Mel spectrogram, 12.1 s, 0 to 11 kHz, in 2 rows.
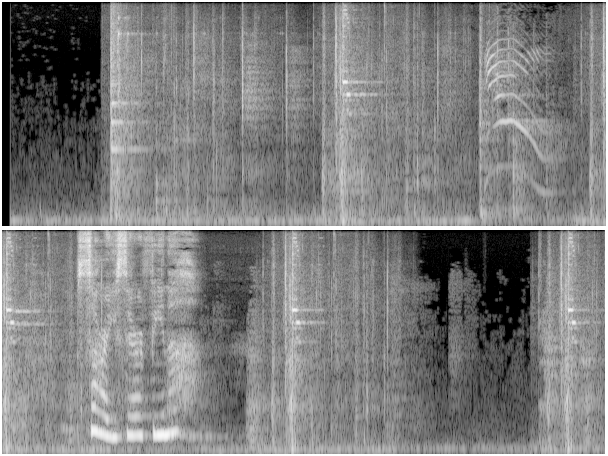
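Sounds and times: cat meowing: 4.8s - 5.6s.

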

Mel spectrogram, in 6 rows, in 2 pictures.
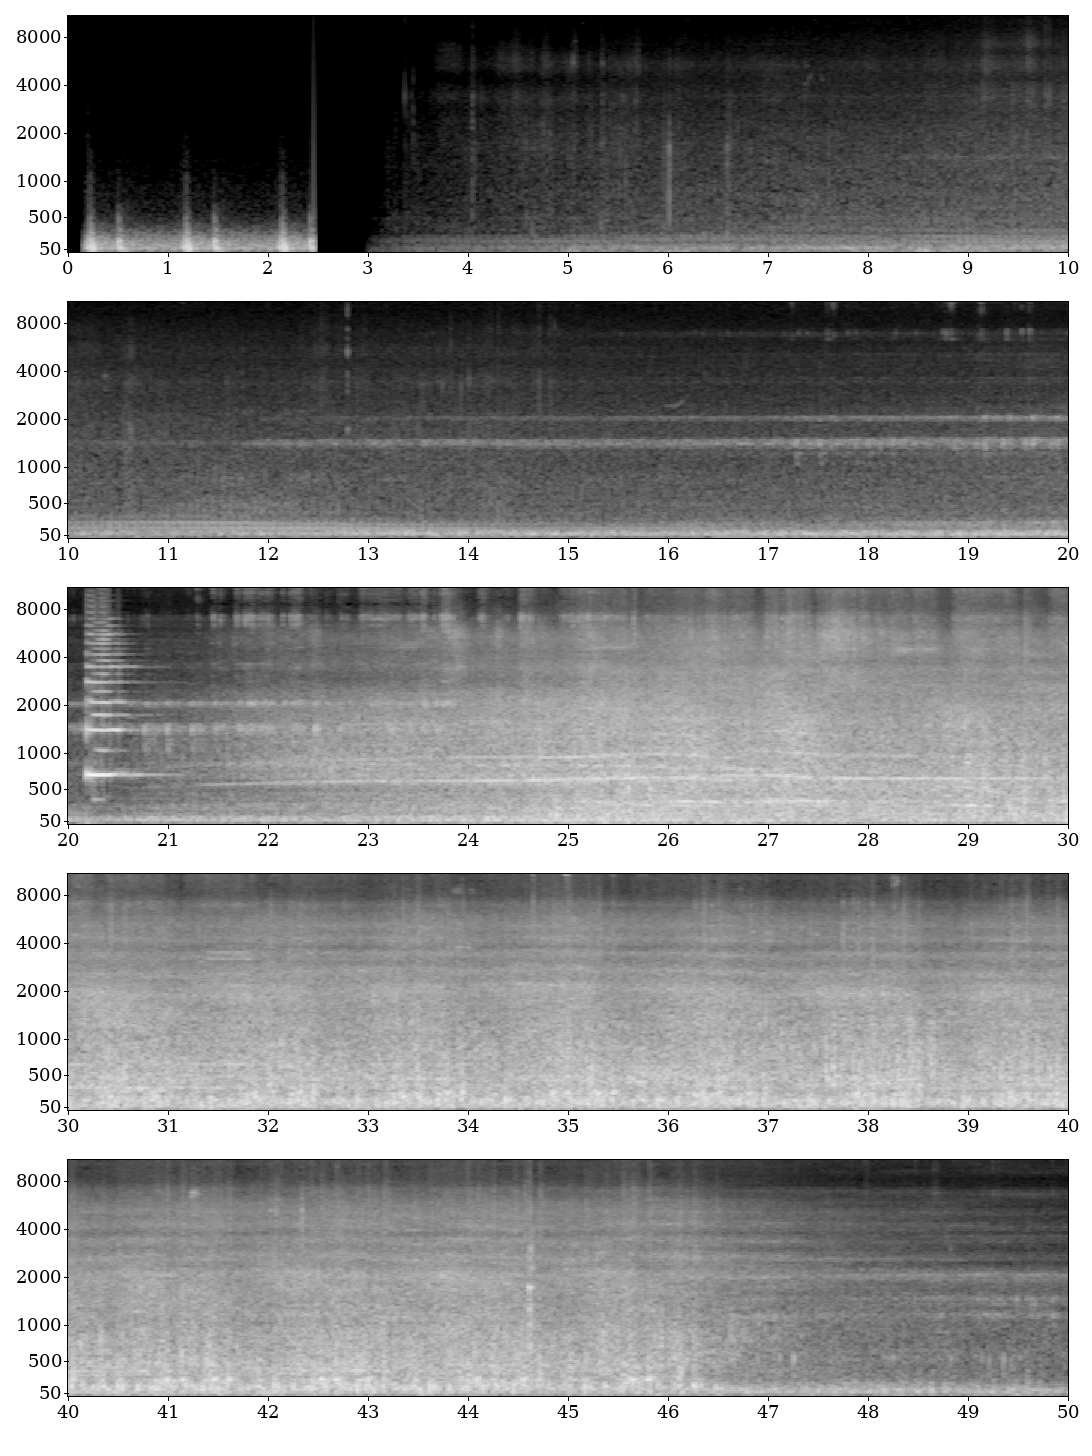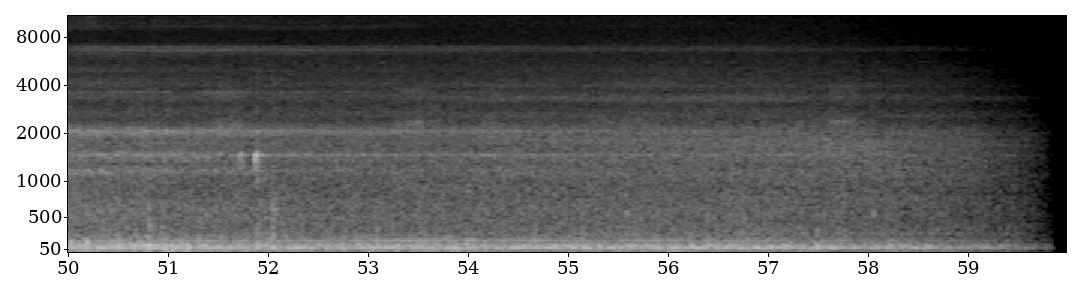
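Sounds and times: distant train rumble: 3.4s - 59.7s
train wheels clattering over rails: 17.2s - 50.0s.

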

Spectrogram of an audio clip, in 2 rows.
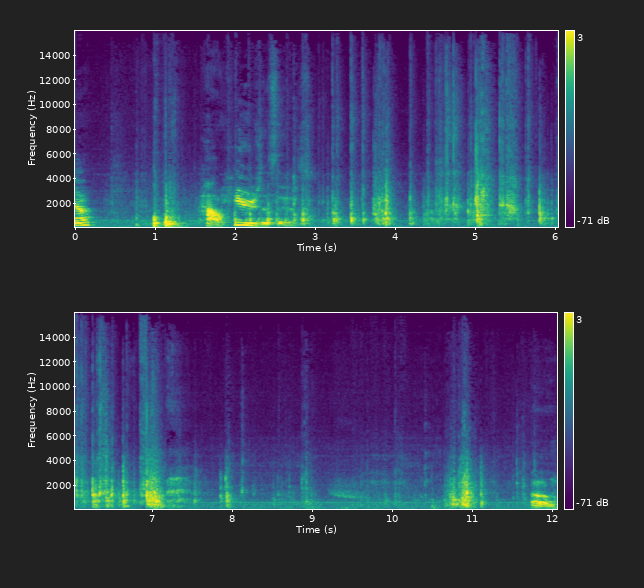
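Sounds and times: plastic packaging crinkling: 2.1s - 7.1s.

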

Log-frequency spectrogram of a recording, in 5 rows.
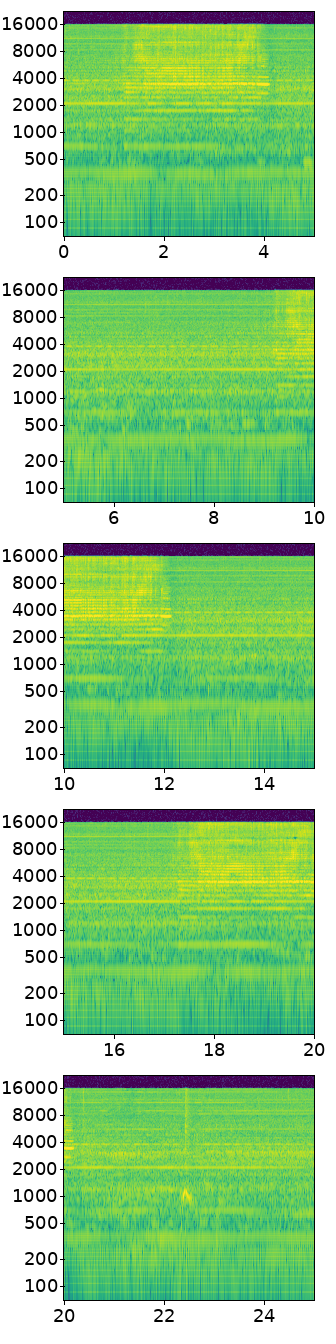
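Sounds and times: metal cutting noise: 0.0s - 25.0s
milling machine spindle whine: 0.0s - 25.0s.

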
